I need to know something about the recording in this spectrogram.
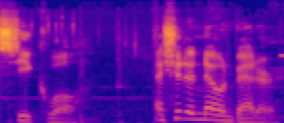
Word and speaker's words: SQL: Oh, I said SQL, and it's pronounced sequel.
